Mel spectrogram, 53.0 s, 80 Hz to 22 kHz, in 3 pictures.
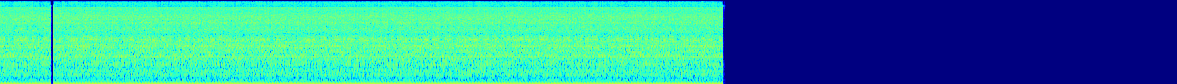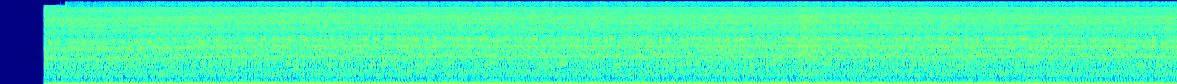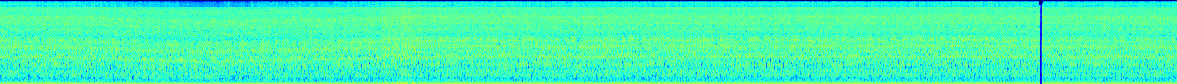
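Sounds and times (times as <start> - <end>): car engine running: 0.0 - 10.9, 18.3 - 52.9.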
